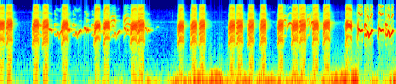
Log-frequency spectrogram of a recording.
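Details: Sooty-headed bulbul in loud, dense song meant to draw wild bulbuls: fast bursts of sharp chirps with bubbly warbled phrases, nearly continuous, faint rumble in the background.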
